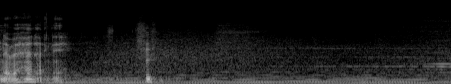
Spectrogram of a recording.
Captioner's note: chuckling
